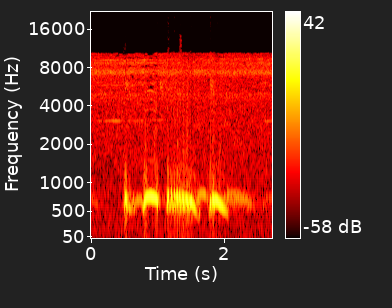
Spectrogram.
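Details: Spotted dove call, offered as a lure sound for trapping birds: one mellow cooing phrase of four or five soft, slightly bending coos with a longer drawn middle note, over a faint steady high electronic whine.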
